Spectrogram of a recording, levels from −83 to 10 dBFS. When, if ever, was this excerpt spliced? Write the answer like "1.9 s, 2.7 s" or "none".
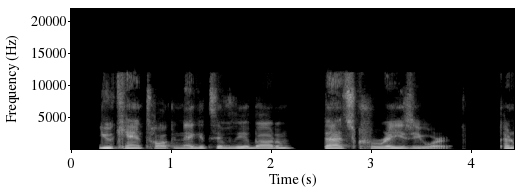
2.3 s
